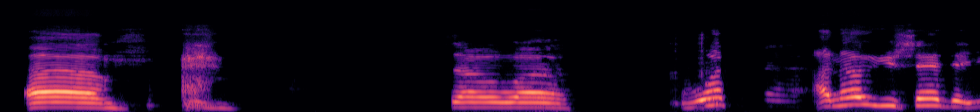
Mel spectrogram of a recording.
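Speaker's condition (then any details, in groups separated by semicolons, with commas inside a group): Cerebral palsy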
